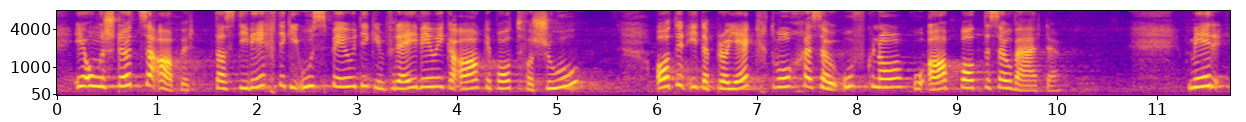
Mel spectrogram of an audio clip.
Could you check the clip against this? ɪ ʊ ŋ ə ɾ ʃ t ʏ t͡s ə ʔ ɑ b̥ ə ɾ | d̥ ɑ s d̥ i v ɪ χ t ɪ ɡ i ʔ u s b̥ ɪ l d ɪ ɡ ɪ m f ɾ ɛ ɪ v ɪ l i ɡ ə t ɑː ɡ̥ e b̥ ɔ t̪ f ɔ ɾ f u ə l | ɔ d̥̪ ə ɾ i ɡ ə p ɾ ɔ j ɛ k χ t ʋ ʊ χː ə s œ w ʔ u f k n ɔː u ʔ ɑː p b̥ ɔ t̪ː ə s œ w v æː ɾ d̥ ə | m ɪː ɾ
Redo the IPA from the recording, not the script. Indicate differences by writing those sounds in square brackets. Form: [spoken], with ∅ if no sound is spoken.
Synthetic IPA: ɪ ʊ ŋ ə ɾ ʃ t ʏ t͡s ə ʔ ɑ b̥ ə ɾ | d̥ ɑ s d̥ i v ɪ χ t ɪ ɡ i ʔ u s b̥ ɪ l d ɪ ɡ ɪ m f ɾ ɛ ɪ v ɪ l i ɡ ə [ʔ] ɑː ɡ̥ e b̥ ɔ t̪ f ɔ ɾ [ʃ] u ə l | ɔ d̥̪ ə ɾ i [d] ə p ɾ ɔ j ɛ k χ t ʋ ʊ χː ə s œ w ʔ u f k n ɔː u ʔ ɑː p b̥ ɔ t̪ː ə s œ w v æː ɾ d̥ ə | m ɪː ɾ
